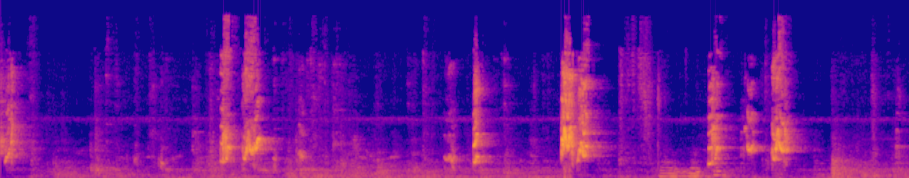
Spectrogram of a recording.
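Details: Pastel gray and green lovebirds kept as pets, in the morning: scattered short, sharp high chirps and squeaks in separate bursts, with quiet gaps and faint background rustling between them.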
